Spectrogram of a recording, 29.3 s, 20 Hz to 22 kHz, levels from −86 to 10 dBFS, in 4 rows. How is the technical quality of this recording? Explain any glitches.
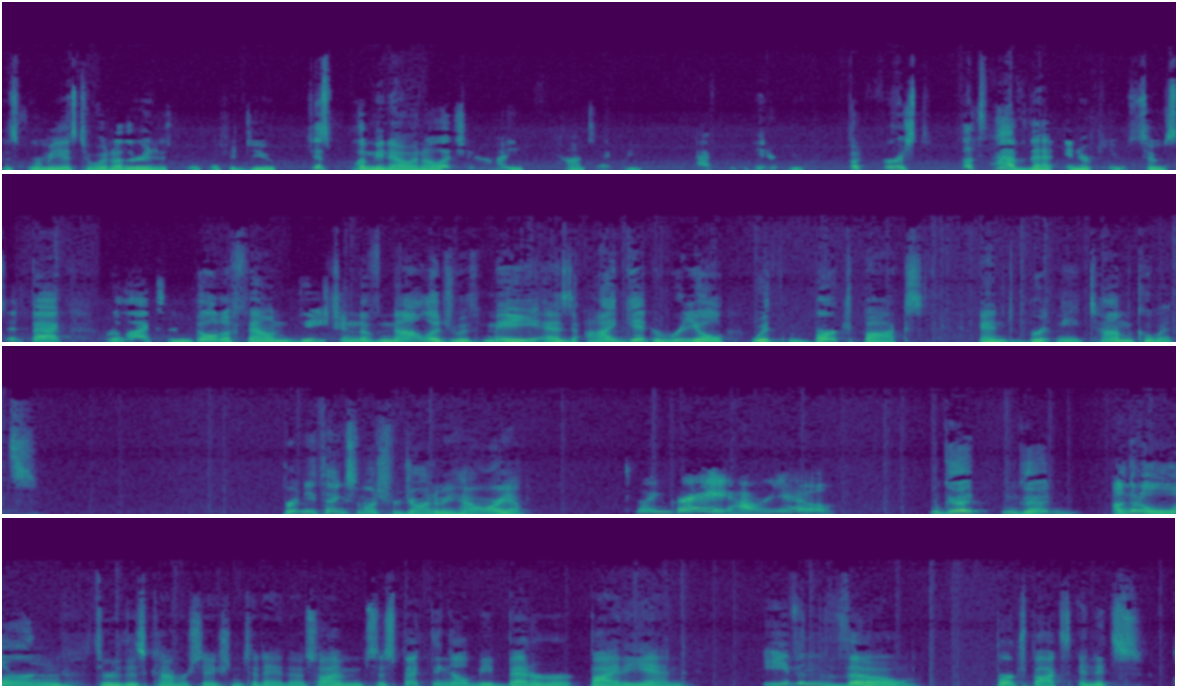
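The recording has clear double-talk problems in its first ten seconds.

Speech suppressed in double talk occurs at 0.0–2.2 s, 2.77–8.58 s and 9.17–9.45 s. The talker dips by up to about 20 dB, or about 10 dB in the last instance, likely because the echo canceller turned everything down while both sides spoke.

The other side's voice is leaking through at 1.82–2.14 s, 4.0–4.51 s, 5.17–5.96 s and 7.08–7.49 s. Faint scraps, about 30 to 40 dB below the talker, are likely residual loudspeaker echo the canceller missed.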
